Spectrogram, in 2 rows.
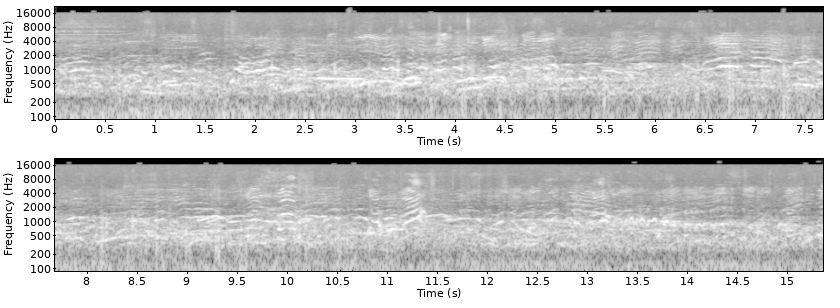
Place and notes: The Sart school, children are playing all around.
Court-St.-Étienne, Belgium, 11 September, 10:45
